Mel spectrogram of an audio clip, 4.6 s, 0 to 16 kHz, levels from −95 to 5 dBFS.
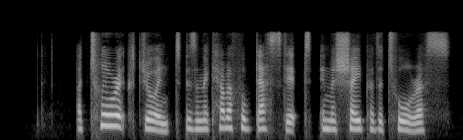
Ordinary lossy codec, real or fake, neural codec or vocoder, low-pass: none; fake; codec, 16 kHz, 0.5 kbps, FunCodec, trained on Chinese and English, 25 frames a second; 7.2 kHz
